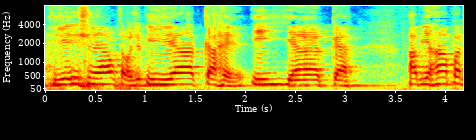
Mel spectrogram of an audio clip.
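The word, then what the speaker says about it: إياك: ایاکا۔ اب یہاں پر ایاکا میں یہ کون سا حرکت ہے؟ چھوٹے حرکات ہیں یا بڑے حرکات میں سے ہیں؟ چھوٹا۔ آپ دیکھیں تلفظ کرتے وقت انشاءاللہ تعالیٰ یہ ملحوظ نظر رکھیں، ایاکا نعبد و ایاکا، کا نہیں ہے، کا نہیں ہے، ایاکا الگ ہے، آپ، نعبد ہم آپ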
